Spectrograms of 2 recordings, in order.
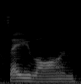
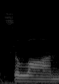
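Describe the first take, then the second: First: The word does not sound like 'salon'. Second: The word sounds almost like 'hair salon'. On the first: The speaker calls it wrong. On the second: The speaker calls it right. "So almost like hair salon?"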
